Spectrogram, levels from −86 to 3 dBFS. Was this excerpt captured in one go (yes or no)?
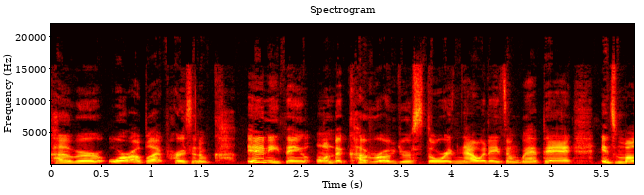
yes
